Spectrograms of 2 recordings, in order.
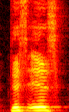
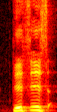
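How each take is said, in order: Both takes have the same delivery.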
